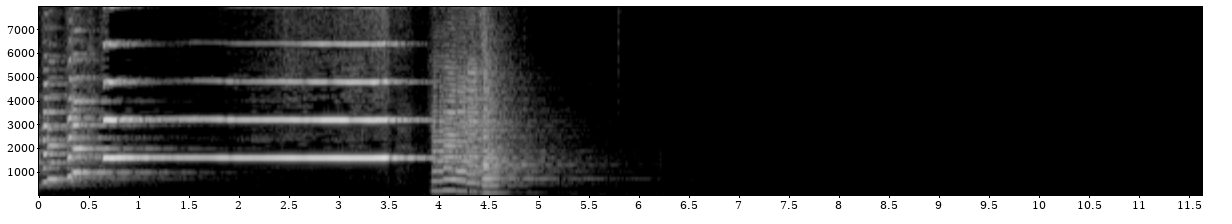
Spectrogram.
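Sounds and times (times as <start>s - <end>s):
solo B-flat clarinet: 0.0s - 5.8s.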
